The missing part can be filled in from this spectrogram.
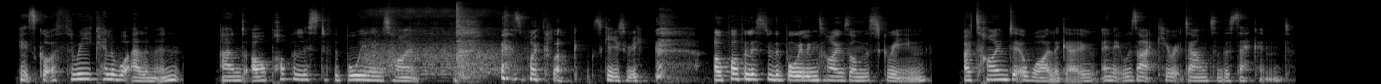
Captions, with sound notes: It's got a three kilowatt element and I'll pop a list of the boiling times... *whirring noise* That's my clock, excuse me. I'll pop a list of the boiling times on the screen. I timed it a while ago and it was accurate down to the second.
